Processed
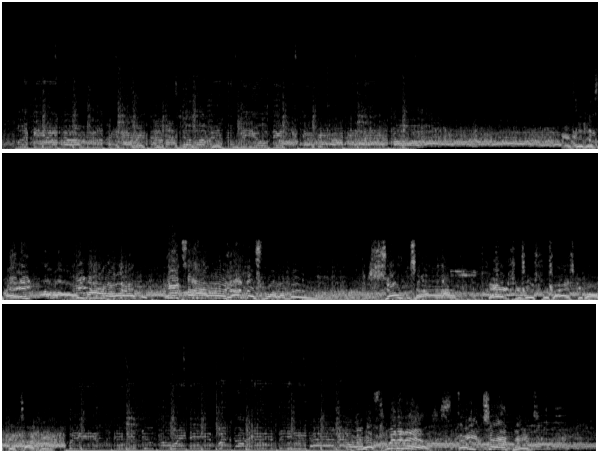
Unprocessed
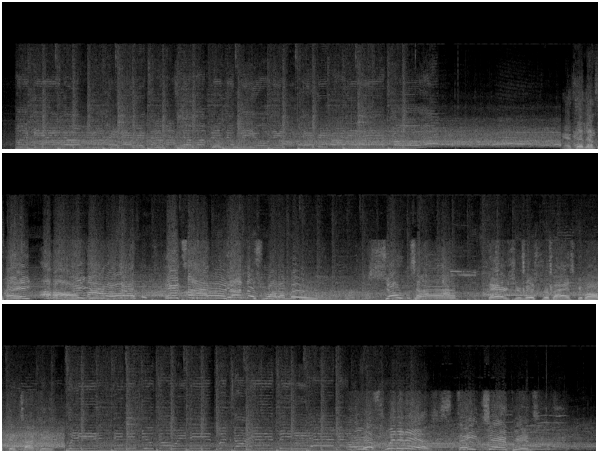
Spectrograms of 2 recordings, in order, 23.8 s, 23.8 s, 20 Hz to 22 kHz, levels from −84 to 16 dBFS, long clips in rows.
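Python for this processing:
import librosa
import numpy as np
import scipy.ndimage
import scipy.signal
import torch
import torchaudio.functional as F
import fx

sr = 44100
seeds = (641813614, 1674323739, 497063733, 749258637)

y = fx.envelope_sharpen(x, sr, power=3.0)
y = y * 10.0 ** (8.5 / 20.0)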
